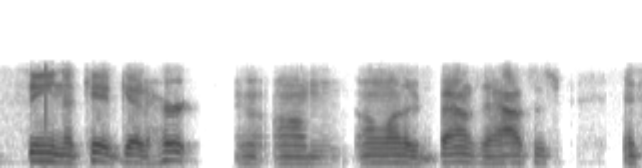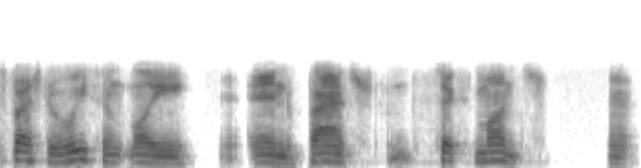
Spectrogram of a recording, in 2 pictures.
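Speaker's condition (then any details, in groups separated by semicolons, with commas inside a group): Cerebral palsy; visible to casting agents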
